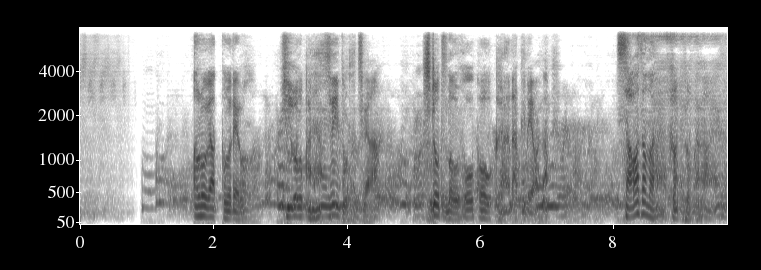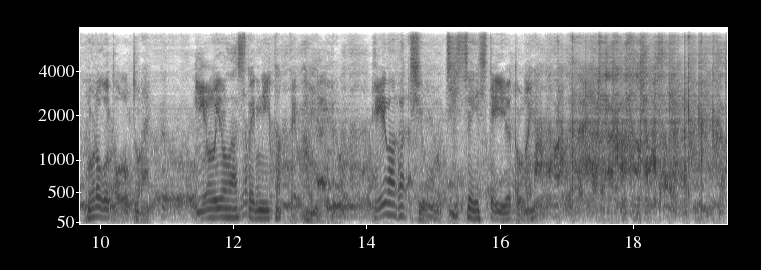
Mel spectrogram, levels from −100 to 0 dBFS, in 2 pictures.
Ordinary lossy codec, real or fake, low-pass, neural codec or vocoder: none; fake; 7.2 kHz; codec, 16 kHz, 1 kbps, FreqCodec, larger model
